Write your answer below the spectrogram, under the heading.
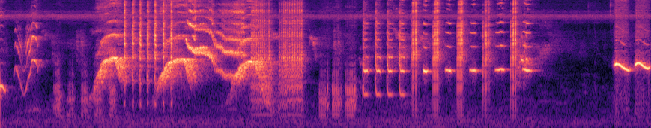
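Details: Myna singing on a lure track to make other mynas respond: swooping squeaky whistles with harsh rasps, then an even row of about a dozen short clicking notes and a closing whistled pair.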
